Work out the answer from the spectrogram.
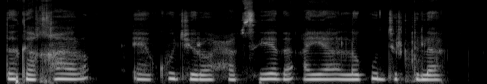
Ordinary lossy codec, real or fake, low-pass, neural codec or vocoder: none; real; none; none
